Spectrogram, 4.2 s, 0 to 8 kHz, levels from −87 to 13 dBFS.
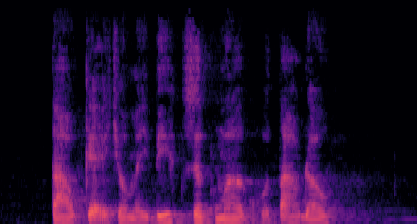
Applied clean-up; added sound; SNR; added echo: none; none; none; reverberation time 0.6 s.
